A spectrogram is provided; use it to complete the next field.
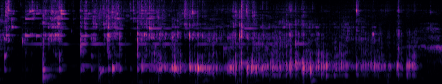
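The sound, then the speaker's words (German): A bottle of quince cider is opened and poured steadily into a glass, a continuous gurgling splash lasting a few seconds after a brief clink and fizz at the start, with no talking. “Ich mache mal hier so auf. So und hinein.”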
